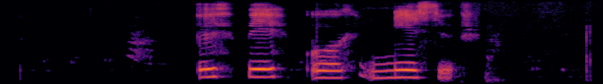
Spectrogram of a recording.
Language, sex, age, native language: Icelandic, female, 7, Icelandic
